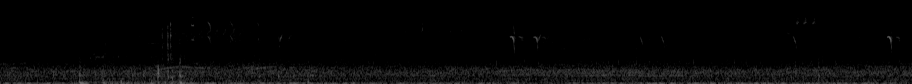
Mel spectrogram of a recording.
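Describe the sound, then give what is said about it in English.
Faint, scattered high chirps and short twittering notes of a type 4 juvenile crossbill singing, recorded just after it bounced out of a net, coming in brief bursts over a steady low rumble of background noise. “Recording now, it sounds like a bird is crossbill song here. I think it's a type 4 juvenile.”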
